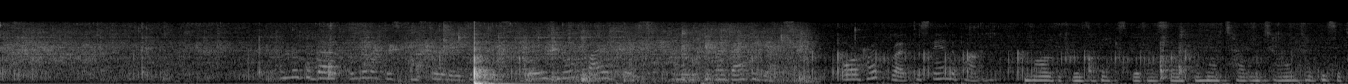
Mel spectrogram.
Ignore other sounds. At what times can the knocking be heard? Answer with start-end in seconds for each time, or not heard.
not heard.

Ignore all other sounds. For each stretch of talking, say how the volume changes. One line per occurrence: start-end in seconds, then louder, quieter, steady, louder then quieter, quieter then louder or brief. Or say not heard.
2.8-13.4 steady.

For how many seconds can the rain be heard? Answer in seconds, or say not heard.
8 s.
